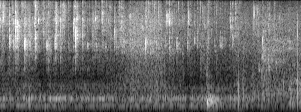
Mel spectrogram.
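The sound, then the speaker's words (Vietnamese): Water runs from a tap opened to a small flow, a steady, fairly faint hissing and splashing stream with no breaks. “Rồi cũng bằng phương pháp là mở nước nhỏ vậy luôn. Mở nước vậy nè. Đó, nước này để thôi.”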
